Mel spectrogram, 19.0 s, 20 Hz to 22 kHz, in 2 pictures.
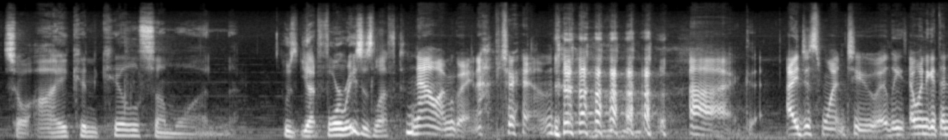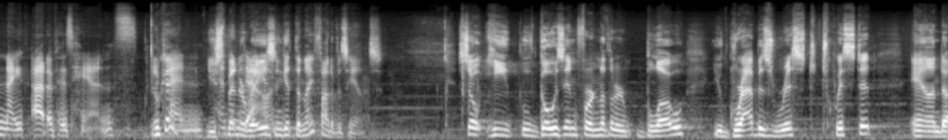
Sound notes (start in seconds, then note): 5.5 laughter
